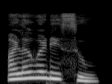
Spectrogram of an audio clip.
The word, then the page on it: ಅಳವಡಿಸು: aḷavaḍisu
